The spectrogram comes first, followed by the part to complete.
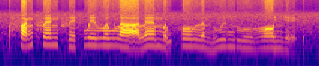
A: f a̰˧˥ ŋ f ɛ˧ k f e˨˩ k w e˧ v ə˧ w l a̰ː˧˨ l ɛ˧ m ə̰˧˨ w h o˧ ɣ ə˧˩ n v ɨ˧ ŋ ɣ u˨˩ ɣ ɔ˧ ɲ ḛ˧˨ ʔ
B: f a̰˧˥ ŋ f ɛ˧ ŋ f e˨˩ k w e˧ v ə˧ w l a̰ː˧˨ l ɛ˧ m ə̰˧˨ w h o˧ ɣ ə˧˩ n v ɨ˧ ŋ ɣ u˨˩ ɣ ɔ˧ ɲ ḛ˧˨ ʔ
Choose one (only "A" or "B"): B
